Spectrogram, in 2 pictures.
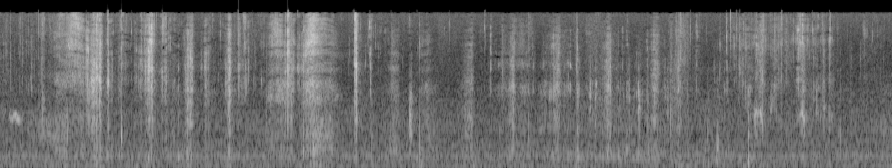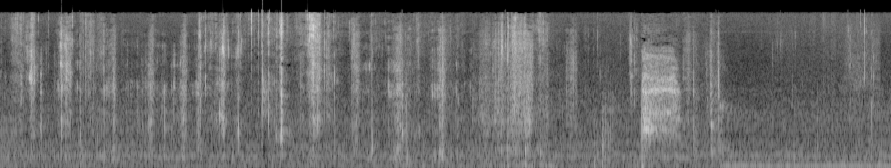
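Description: Crisp crunching and chewing of a mouthful of shredded cabbage and carrot salad: a dense run of short, sharp crunches that thins out in the last couple of seconds.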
